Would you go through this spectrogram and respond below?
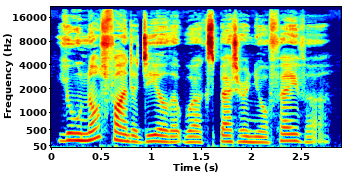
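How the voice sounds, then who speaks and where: A woman voicing a seductive, proud, ancient female demon in an ASMR audio roleplay, speaking formally and deliberately with a teasing, commanding charm. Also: fairly low pitch, steady tone, darkish tone, dry recording, lightly acted. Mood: bargaining, solemn.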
